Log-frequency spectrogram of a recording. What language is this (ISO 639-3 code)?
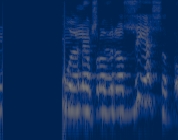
isl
